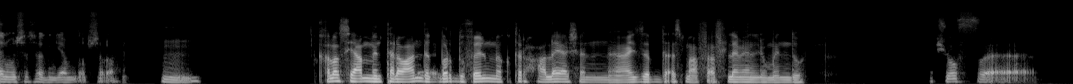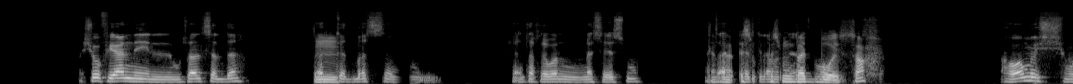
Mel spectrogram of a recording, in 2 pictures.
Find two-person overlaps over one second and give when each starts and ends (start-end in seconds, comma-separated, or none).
17.8-19.6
